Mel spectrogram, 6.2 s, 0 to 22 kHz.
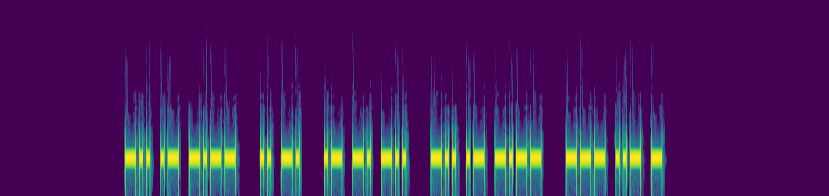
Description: Morse code, heard as a keyed tone, about 44 wpm, 700 Hz. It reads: DAY IN AND DAY OUT
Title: Sets of 5 Words Encore2 45wpm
